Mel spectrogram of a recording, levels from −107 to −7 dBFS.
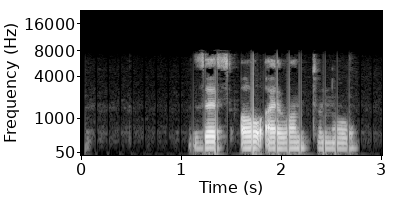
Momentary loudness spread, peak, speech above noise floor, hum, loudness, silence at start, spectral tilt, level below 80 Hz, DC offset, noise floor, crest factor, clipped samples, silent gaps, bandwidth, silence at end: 14 LU; -4 dBFS; 56 dB; none; -20 LUFS; 1.15 s; -5 dB/octave; -56 dBFS; under 0.1%; -76 dBFS; 20 dB; under 0.1%; none; 7.8 kHz; 0.25 s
